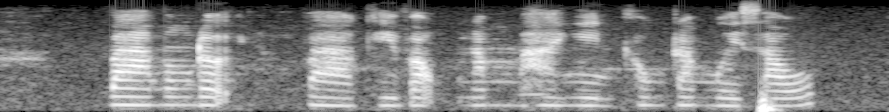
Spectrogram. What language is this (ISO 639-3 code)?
vie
